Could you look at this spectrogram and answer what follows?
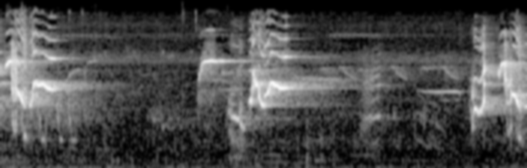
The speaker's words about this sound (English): Yeah, you could also hear it in New Guinea and Indonesia, but in Australia, it is our largest parrot, the palm cockatoo, also known to some as the Goliath cockatoo.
